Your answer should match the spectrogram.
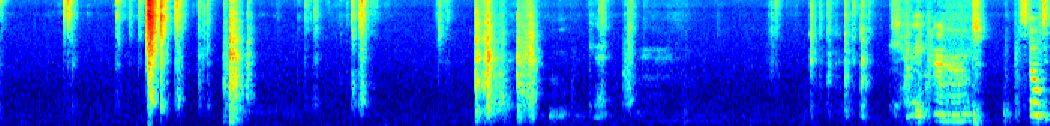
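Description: Crafting handling noises as sticky tape is used to fix elastic bands onto a jar lid: a scattering of separate clicks and crinkles, the loudest about two seconds in. A woman's voice comes in near the end.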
